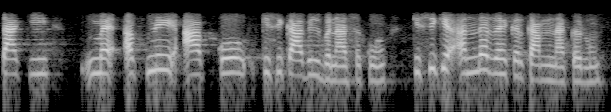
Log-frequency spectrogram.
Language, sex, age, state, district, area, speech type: Hindi, female, 18-30, Uttar Pradesh, Sonbhadra, rural, conversation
